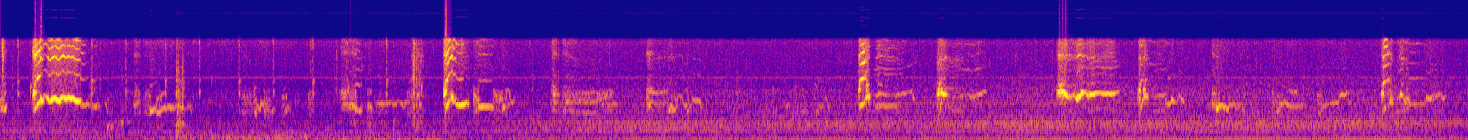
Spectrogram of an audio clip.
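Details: Pet dog in a car, excited as it nears a familiar house where it loves to run free; repeated high whining yelps and squeaky cries in short bursts over a steady low engine rumble.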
